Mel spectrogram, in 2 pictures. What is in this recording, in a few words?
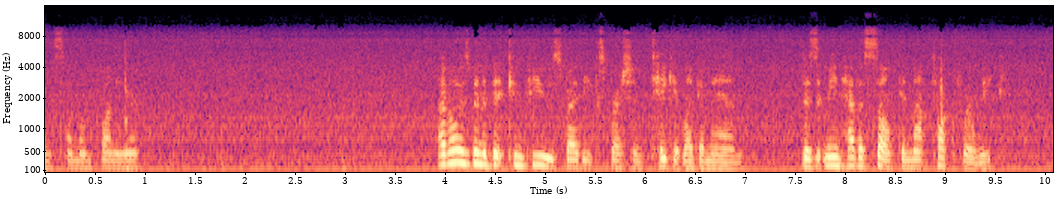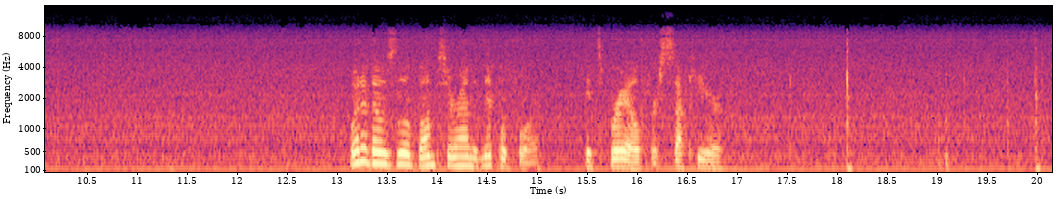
top tweets in an American accent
